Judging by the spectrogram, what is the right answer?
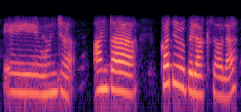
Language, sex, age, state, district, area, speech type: Nepali, female, 18-30, West Bengal, Alipurduar, urban, conversation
